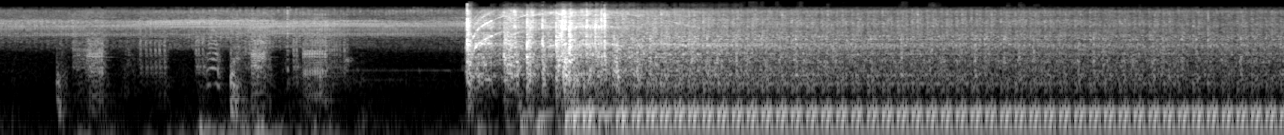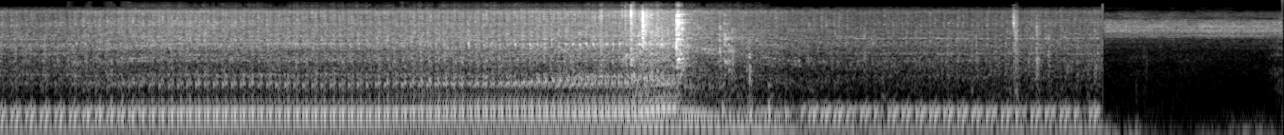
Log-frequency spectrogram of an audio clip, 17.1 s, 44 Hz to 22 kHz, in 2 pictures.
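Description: A Polaris 4WD ATV engine starts after a few clattering knocks, then drones loud and steady for about twelve seconds as it strains against baling twine, pitch sagging and surging before cutting off abruptly.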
